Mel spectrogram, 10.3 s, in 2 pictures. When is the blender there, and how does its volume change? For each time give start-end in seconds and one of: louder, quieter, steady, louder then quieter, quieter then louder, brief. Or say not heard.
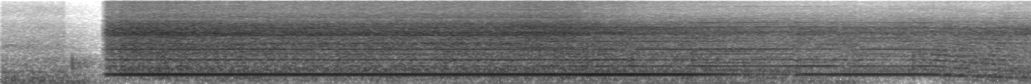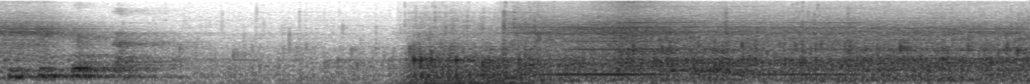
0.0-5.5 quieter
7.7-10.2 brief.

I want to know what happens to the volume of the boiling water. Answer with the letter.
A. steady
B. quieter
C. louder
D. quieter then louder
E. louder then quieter
C.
